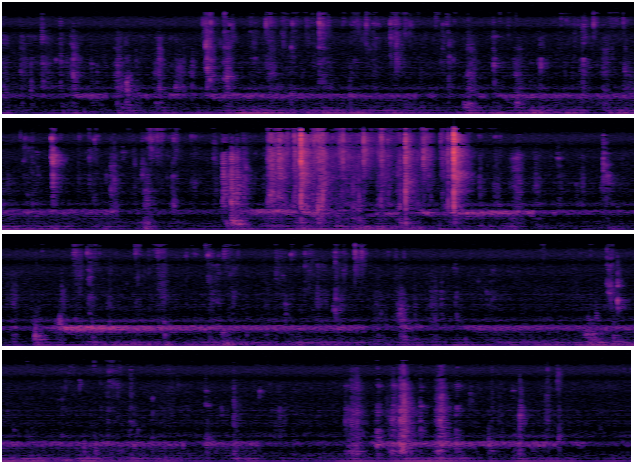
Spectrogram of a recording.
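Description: Faint close-up chewing and mouth sounds of a person eating larb and sticky rice, with small clicks throughout. A louder spell of crackling clicks comes about eleven seconds in and lasts a few seconds.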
